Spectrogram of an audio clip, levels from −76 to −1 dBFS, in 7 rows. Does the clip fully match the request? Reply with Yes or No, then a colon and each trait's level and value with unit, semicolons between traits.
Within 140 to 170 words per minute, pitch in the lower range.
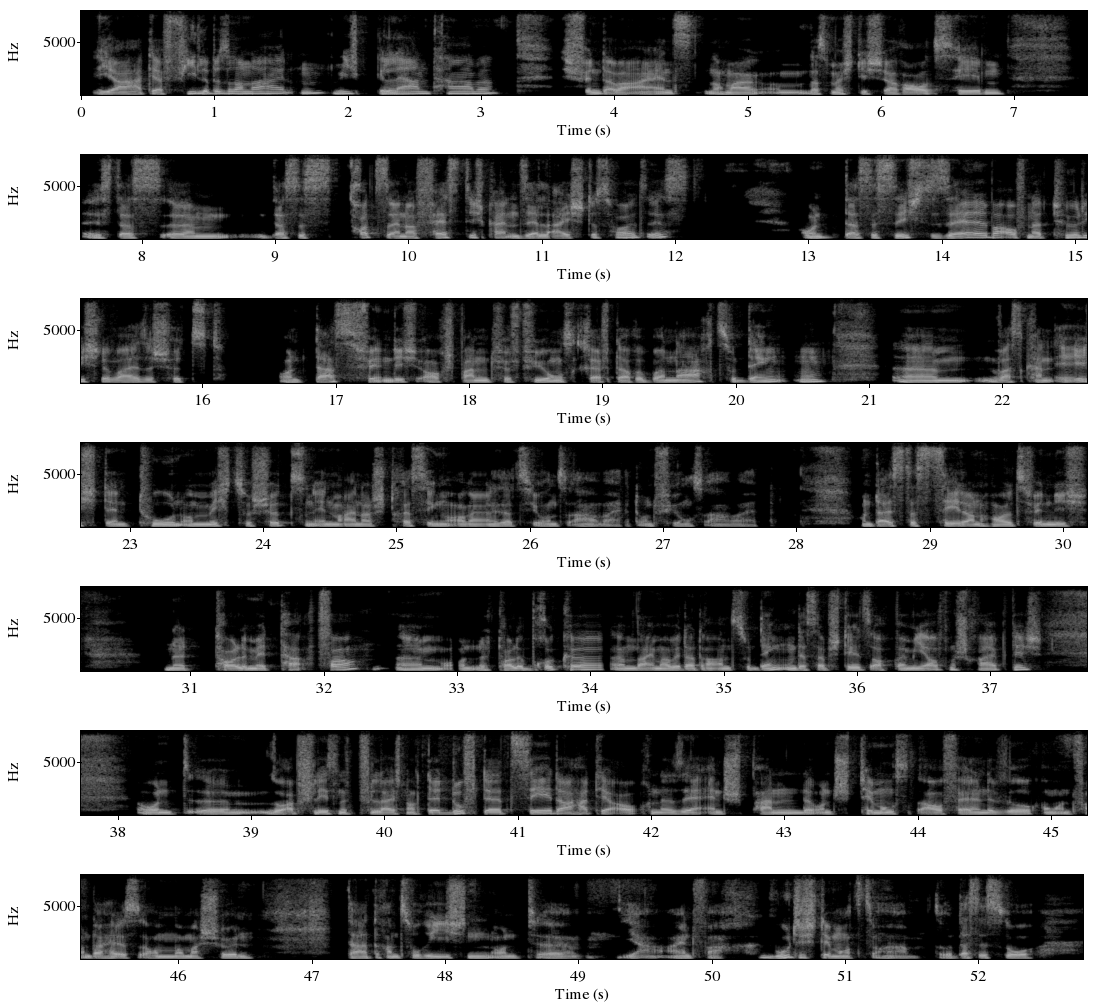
Yes: average, 160 wpm; low, 125 Hz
